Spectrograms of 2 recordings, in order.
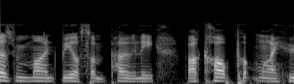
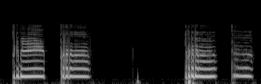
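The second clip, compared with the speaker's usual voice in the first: imitated high beeps; 13 semitones higher, slower than usual. Shown as a demonstration. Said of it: "D F tones".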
